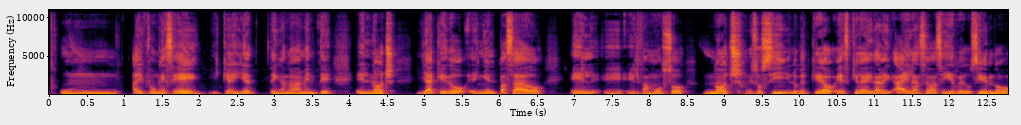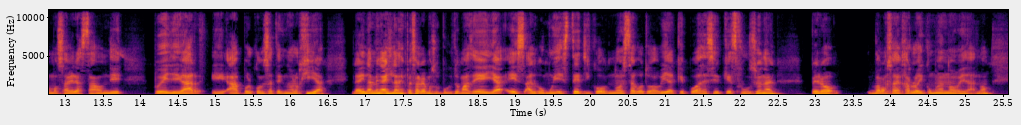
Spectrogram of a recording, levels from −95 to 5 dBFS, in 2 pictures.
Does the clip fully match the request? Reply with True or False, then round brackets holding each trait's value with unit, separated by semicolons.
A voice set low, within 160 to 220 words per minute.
True (110 Hz; 190 wpm)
